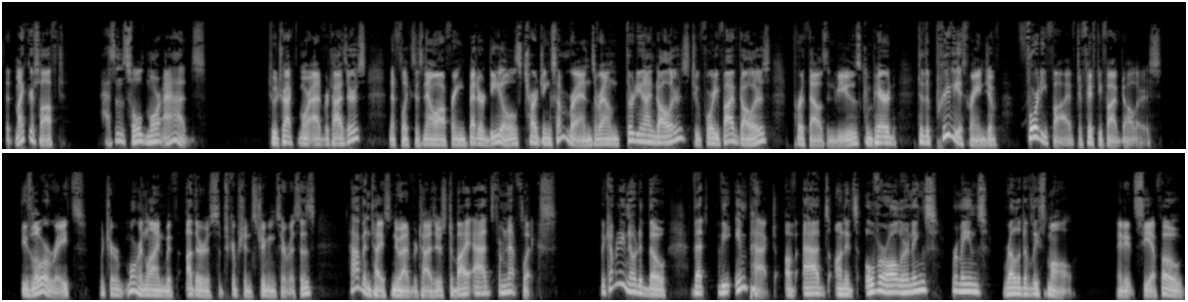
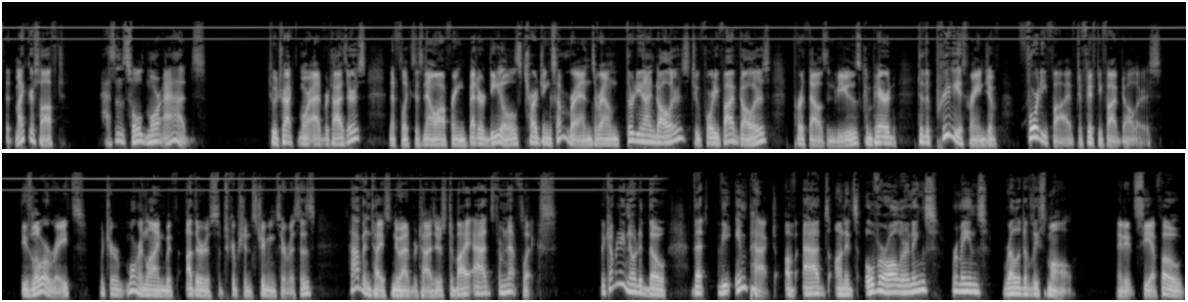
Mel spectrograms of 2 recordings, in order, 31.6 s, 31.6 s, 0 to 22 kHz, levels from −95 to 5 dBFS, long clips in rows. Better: first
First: none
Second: high-pitched whine; loud; until 25 s; 11.5 kHz, 8 dB below the speech

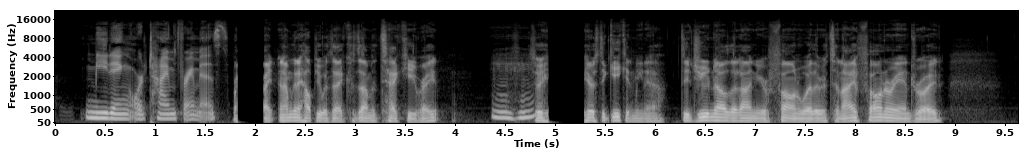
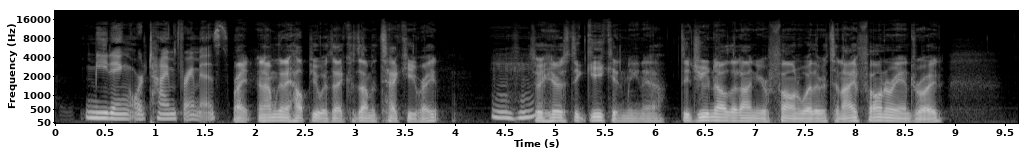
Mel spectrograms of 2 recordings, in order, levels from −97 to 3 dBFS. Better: second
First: audio freezing; at 2 s and at 5 s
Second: none

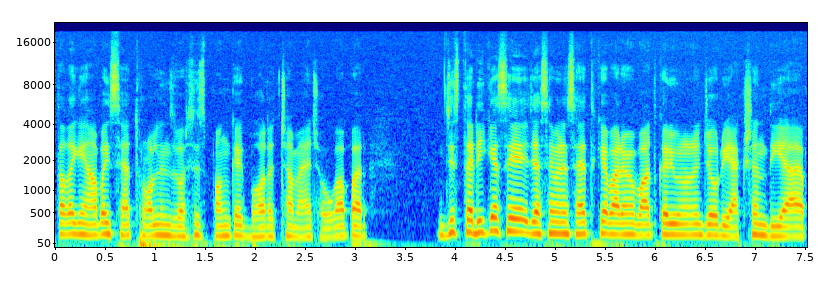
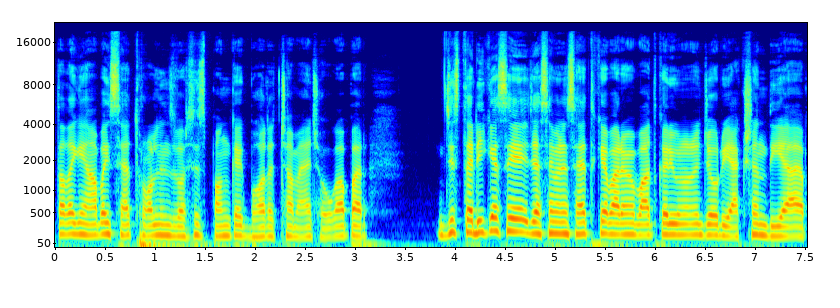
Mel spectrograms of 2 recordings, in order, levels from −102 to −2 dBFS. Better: second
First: hiss; faint; throughout; 25 dB below the speech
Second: none

